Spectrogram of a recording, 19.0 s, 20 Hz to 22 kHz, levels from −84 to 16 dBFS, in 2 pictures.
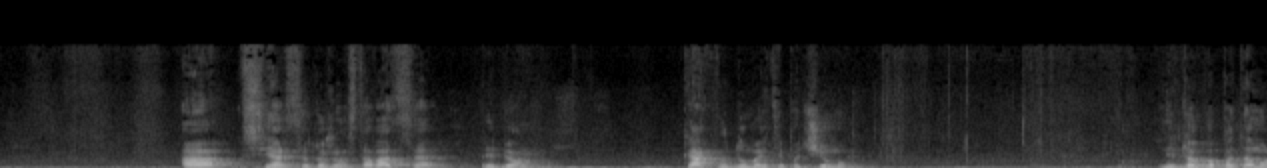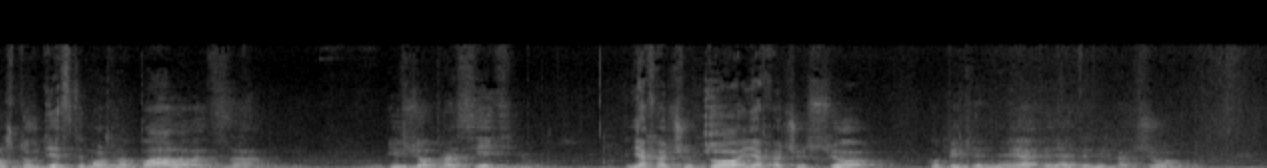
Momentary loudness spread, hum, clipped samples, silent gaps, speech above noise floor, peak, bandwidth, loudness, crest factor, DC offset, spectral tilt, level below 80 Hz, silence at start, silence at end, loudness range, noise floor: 24 LU; none; under 0.1%; none; 21 dB; -8 dBFS; 16 kHz; -27 LUFS; 20 dB; under 0.1%; -6 dB/octave; -46 dBFS; 0 s; 0 s; 5 LU; -47 dBFS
